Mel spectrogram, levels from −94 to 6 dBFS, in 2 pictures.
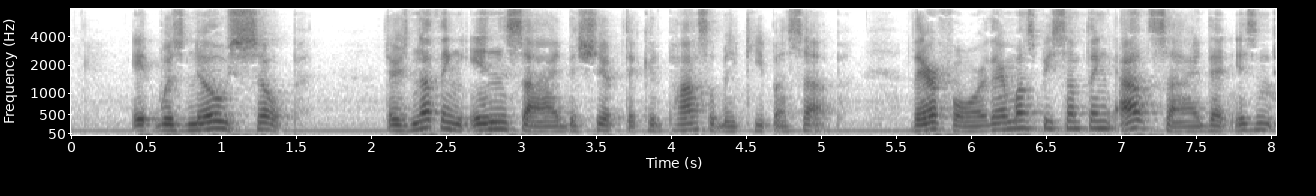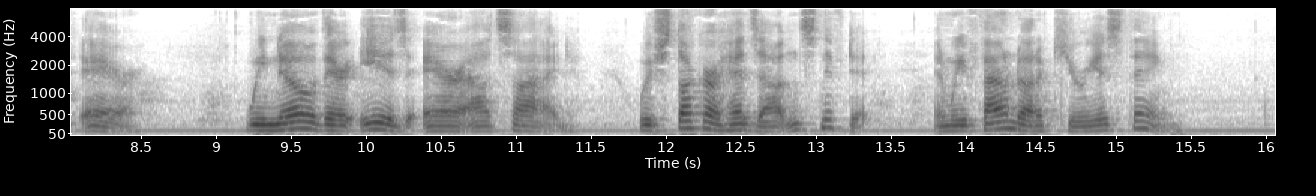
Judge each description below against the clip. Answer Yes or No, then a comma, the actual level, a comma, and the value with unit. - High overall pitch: No, low, 135 Hz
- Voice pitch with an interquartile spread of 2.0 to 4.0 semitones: No, average, 4.8 semitones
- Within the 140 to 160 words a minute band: No, average, 170 wpm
